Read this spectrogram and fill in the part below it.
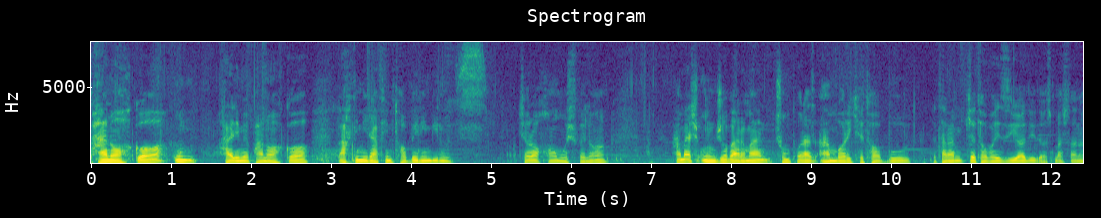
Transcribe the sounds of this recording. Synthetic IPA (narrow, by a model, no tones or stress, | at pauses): pʰænɒːhɡ̥ɒːhun | hæɾiːmepʰænɒːhɡ̥ɒːhvæxt̪ʰiːmiːɾæft̪ʰiːmt̪ʰɒːbe̞ɾiːmbiːɾun | t͡ʃʰeɾɒːxɒːmuʃfe̞lɒːn | hæmæʃund͡ʒɒːbæɾɒːmænt͡ʃʰonpʰoɾæzæmbɒːɾecʰe̞t̪ʰɒːb̚ːuːd̪̥bet̪ʰæɾæmcʰe̞t̪ʰɒːb̥hɒːjezijɒːd̪iːd̪ɒ̰ːʃt̪mæsælæm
